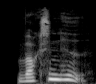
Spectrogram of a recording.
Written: voksenhed

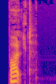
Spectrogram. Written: bold

